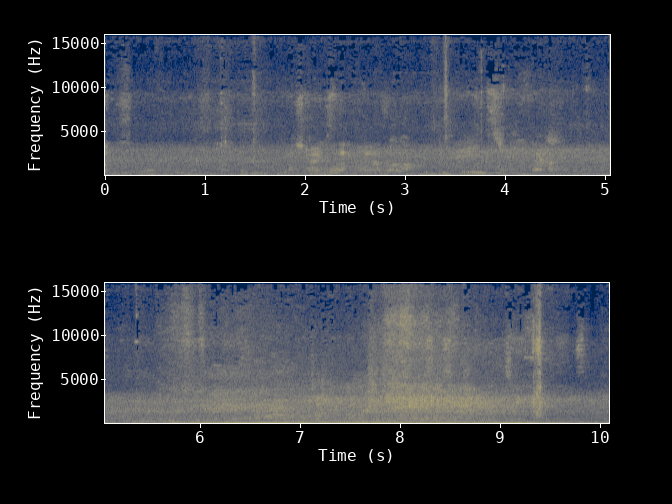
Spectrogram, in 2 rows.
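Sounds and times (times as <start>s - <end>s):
low outdoor rumble: 0.0s - 10.0s
pigeons cooing: 0.2s - 4.3s.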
